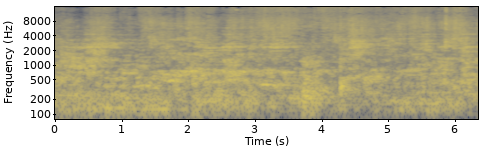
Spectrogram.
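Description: Busy market hubbub: a dense mix of voices and background noise, with one sharp knock a little after four seconds in.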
